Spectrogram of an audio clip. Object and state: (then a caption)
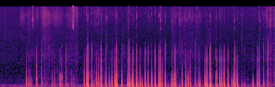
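Cork coaster tapped. A flat, solid, toast-shaped cork coaster, held up in one hand, is scratched and tapped with the fingertips and nails of the other. Soft, faint scratching comes first, then a dense run of quick, dull, low taps with almost no ring, continuing steadily to the end.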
